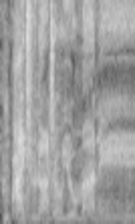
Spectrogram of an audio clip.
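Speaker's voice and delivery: whispered creature voice. Voicing a creature that whispers inside a player's head: creature whispering telepathically. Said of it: "You hear the creature whisper in your head".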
